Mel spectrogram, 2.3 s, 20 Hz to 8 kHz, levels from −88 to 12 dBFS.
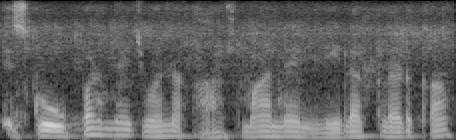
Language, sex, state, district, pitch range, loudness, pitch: Hindi, male, Bihar, Katihar, 105-115 Hz, -19 LUFS, 110 Hz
